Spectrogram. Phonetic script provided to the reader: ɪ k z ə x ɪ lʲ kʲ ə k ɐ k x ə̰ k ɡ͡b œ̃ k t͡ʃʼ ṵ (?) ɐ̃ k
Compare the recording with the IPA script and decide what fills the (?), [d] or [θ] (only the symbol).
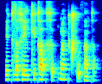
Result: θ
